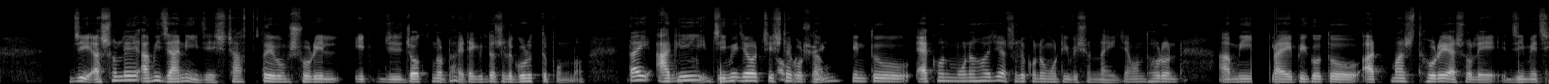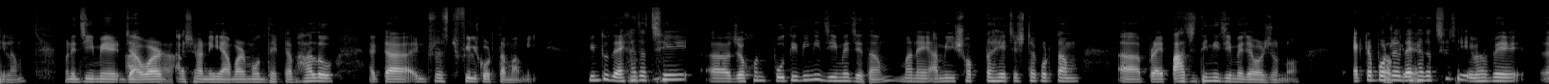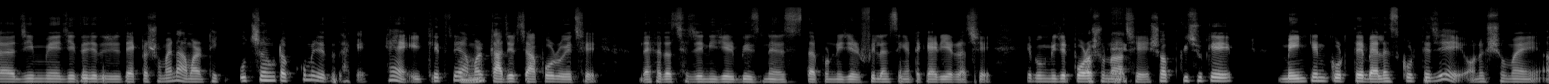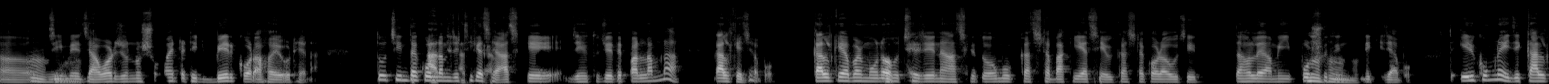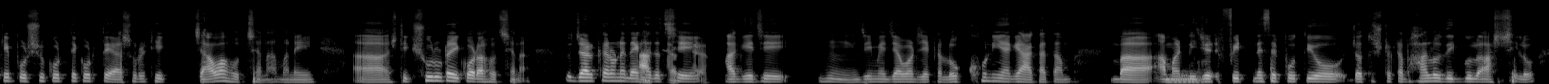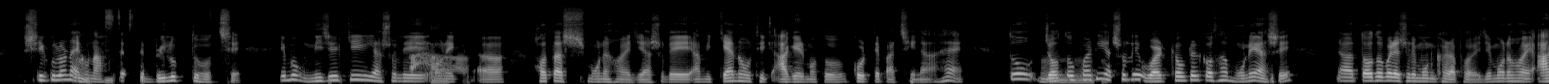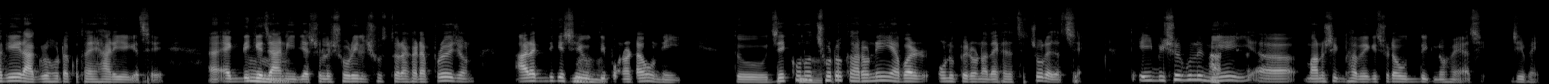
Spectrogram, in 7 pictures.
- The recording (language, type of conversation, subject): Bengali, advice, জিমে যাওয়ার উৎসাহ পাচ্ছি না—আবার কীভাবে আগ্রহ ফিরে পাব?
- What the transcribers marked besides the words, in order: other background noise; tapping; horn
